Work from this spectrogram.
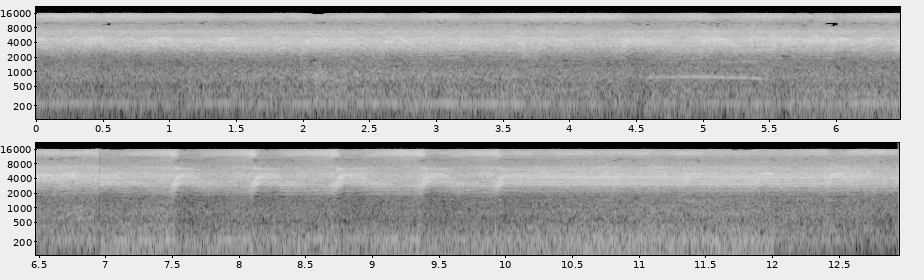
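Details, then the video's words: Cicadas singing along a summer forest trail in Seoul, Korea: a dense, steady high buzz, with pulsing bursts toward the end, while a faint short whistle rises briefly mid-way and a low hum runs underneath. "Song of the Seasons, A nice forest trail in the Korean summer. Seoul. cicada sound."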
